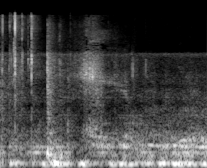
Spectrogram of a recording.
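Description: A few light metallic clicks near the start from a dog's chain collar and leash clasps shifting as it moves, over a steady low rumble.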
